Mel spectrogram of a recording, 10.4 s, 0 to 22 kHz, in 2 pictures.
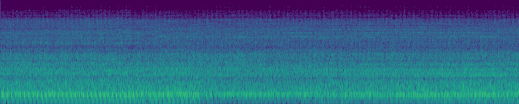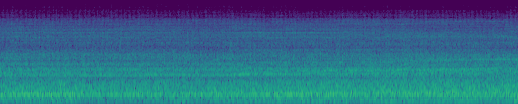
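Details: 2007 Arctic Cat ATV 400 engine at steady, even idle with smooth unchanging note, no knocks or misses, after sitting a year and a half; fixed with carburetor cleaning and a new spark plug, healthy and settled.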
